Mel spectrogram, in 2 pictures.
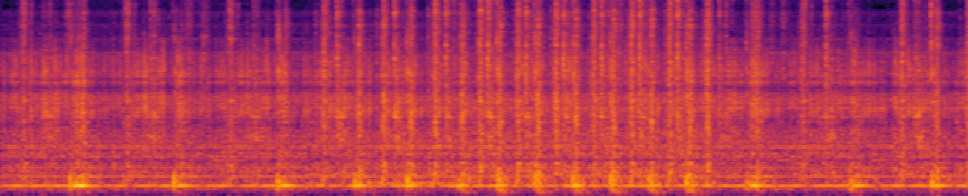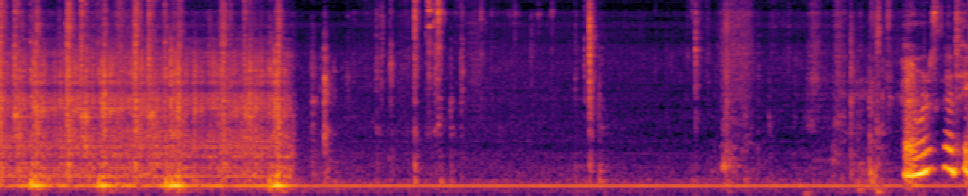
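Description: A sewing machine stitching a gift bag around a curve, a rapid steady motor whir with stitch pulses for about twelve seconds before stopping, leaving a low hum and a few soft handling clicks.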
